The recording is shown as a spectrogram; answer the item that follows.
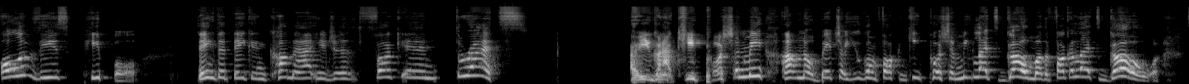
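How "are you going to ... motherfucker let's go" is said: fast, aggressive, crazy, tough street-style delivery.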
